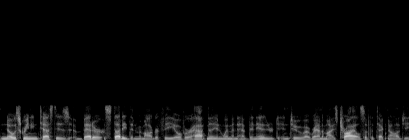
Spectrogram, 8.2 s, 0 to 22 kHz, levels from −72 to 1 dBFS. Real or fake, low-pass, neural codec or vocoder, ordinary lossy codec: real; 5.4 kHz; none; Opus, 64 kbps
